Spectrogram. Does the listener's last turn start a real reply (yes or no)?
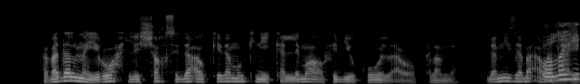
yes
